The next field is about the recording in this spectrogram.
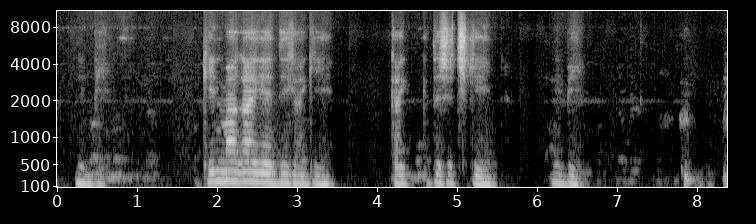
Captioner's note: foreign language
